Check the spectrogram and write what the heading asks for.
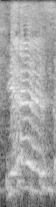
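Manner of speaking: high, loud yes through laughter; emphatic, laughing confirmation; laughing exclamation. Real, not acted. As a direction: burst out laughing as you confirm it. Laughing confirmation of shocking story.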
